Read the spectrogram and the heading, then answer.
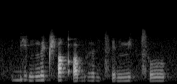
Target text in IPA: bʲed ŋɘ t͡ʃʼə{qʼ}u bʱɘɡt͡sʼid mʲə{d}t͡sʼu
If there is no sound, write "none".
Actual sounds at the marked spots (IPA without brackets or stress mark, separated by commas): qʼ, ɡ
